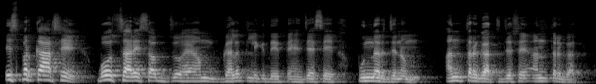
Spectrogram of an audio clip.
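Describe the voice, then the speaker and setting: Higher-pitched man teaching a grammar lesson. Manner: explains patiently, repeats words slowly, asks students questions; dictates rules word by word. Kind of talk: exam-prep lesson.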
